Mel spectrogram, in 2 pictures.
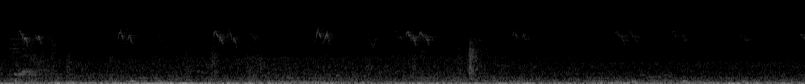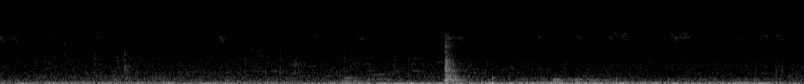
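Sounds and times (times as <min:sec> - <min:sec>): steady low rumble: 0:00.0 - 0:16.0
small bird chirping: 0:00.1 - 0:16.0.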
